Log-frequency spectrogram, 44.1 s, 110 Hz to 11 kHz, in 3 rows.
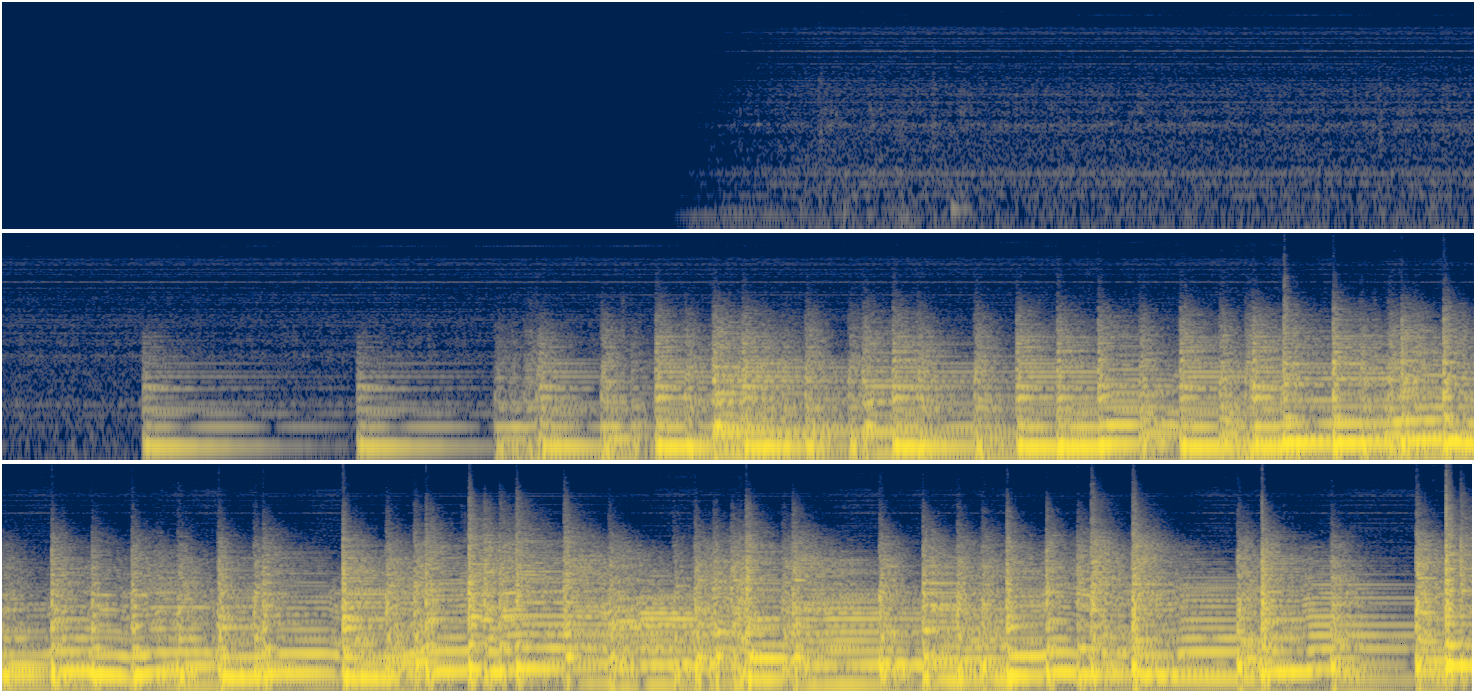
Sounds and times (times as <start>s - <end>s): Drum kit: 15.8s - 44.1s
Timpani: 16.0s - 44.1s.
